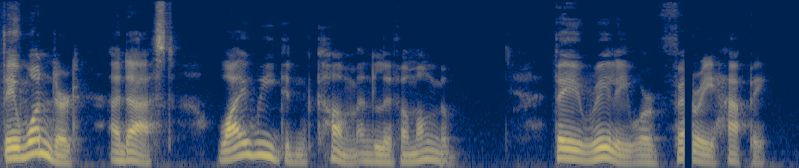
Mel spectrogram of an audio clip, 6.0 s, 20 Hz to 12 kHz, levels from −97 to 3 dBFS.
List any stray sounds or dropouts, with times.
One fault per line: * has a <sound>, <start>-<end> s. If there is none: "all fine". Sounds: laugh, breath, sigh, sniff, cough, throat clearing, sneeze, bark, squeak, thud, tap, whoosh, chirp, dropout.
* has a dropout, 5.1-5.2 s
